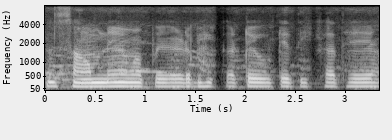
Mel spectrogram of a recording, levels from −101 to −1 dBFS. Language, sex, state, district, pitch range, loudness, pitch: Chhattisgarhi, male, Chhattisgarh, Raigarh, 135-140 Hz, -17 LUFS, 135 Hz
